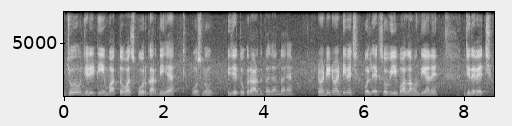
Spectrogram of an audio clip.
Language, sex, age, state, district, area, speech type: Punjabi, male, 18-30, Punjab, Gurdaspur, urban, spontaneous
